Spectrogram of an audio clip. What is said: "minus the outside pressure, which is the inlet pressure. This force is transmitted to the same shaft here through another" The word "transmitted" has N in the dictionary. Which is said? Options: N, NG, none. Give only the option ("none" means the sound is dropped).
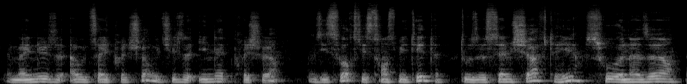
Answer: none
